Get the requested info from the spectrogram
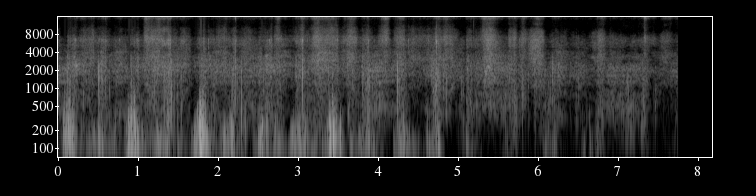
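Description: Footsteps crunching in snow, a regular step about every 0.8 s, with a husky's paws padding alongside; the steps fade out about five seconds in, leaving only faint rustling.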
